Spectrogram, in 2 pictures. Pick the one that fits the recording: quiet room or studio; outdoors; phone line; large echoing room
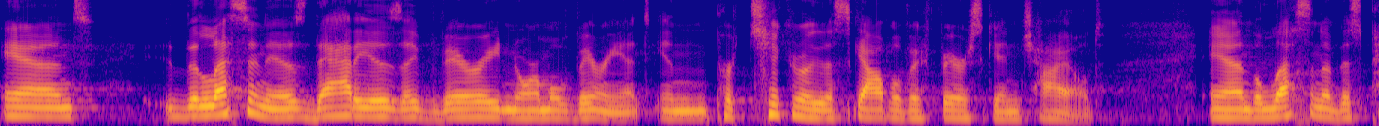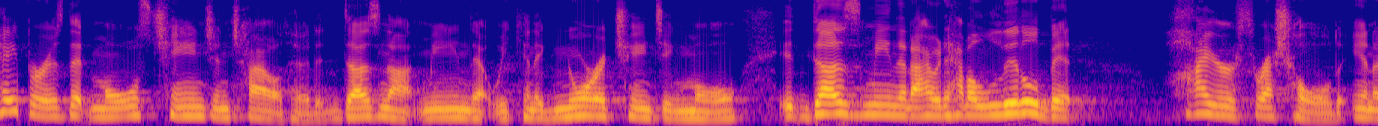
large echoing room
